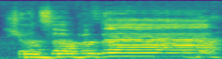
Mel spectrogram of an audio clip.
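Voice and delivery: high, drawn-out goofy greeting; playful greeting. Acted. Player as Chunt greeting a friend, playful drawl.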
